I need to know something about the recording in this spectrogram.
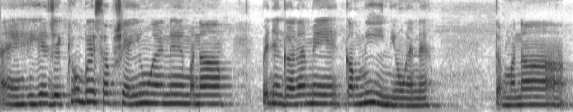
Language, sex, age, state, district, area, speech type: Sindhi, female, 45-60, Gujarat, Kutch, rural, spontaneous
